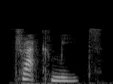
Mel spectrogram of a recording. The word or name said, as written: track meet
